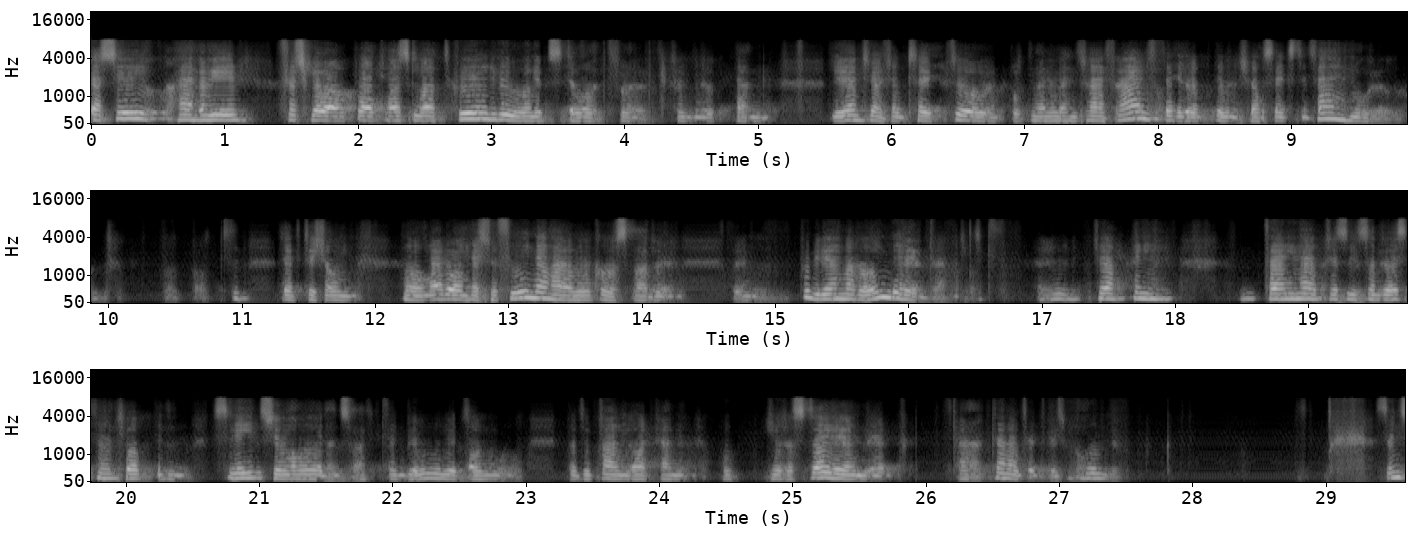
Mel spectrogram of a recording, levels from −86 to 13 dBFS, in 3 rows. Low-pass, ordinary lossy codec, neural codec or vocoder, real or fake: none; none; codec, 16 kHz, 0.5 kbps, FreqCodec, smaller model; fake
